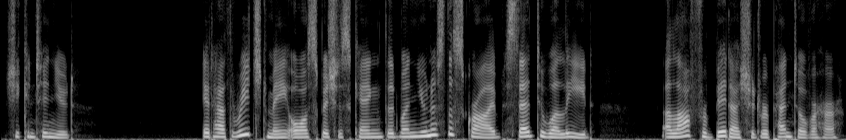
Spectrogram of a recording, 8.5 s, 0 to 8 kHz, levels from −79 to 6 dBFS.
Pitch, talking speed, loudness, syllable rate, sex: 205 Hz, 170 wpm, -19 LUFS, 5.6 syllables/s, female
